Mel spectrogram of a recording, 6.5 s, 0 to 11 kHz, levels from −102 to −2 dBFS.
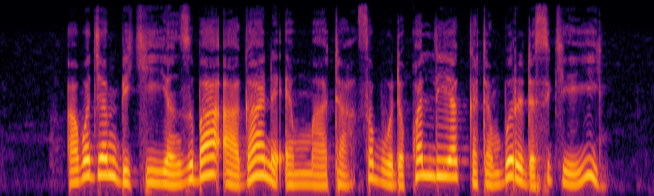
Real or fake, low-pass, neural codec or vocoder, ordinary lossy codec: real; 9.9 kHz; none; none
